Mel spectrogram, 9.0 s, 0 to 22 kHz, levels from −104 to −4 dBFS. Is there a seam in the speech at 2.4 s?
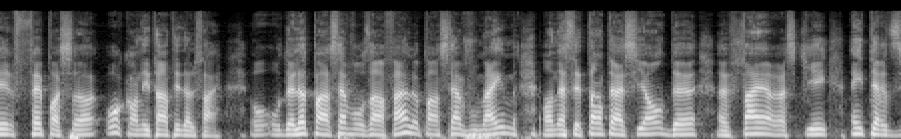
yes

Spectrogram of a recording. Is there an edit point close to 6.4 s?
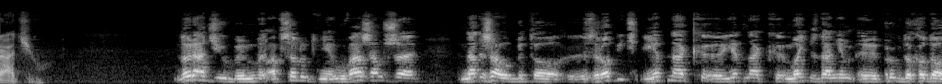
yes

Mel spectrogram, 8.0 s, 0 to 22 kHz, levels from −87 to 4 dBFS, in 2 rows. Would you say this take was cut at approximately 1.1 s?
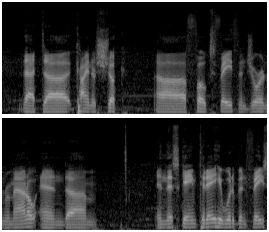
no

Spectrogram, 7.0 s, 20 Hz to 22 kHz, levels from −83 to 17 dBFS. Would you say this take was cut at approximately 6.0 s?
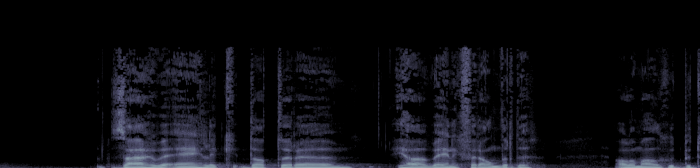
yes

